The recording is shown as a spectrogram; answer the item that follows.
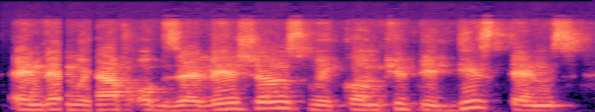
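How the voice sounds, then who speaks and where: A man's voice: fairly high pitch, normal speed, poor audio. A man in his fifties, a scientist introducing himself in a webinar over a video call, explaining in a good-humored way. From Cameroon. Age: 50s. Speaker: scientist panelist.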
